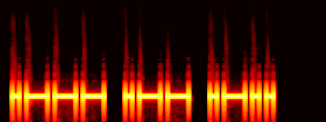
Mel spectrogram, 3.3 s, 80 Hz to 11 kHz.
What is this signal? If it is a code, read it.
Morse code, heard as a keyed tone, about 17 wpm, 700 Hz. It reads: JWL
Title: USA Call Sign Postfixes - 3 Letters 17wpm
